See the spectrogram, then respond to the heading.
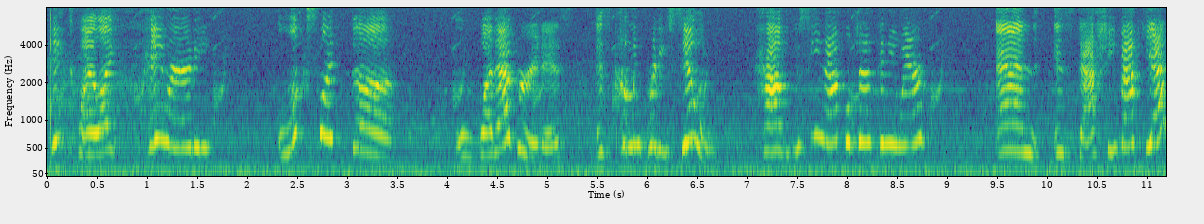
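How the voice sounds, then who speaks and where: In a put-on character voice, a female-sounding speaker goes loud, squeaky and bubbly, with an upbeat tone and extremely high pitch, at a moderate pace broken by long, frequent pauses. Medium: read story. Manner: bubbly, upbeat.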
